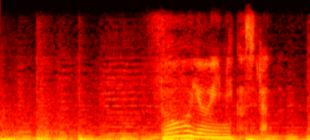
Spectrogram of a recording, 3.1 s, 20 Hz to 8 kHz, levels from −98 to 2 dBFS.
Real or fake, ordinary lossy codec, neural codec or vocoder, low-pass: real; Opus, 32 kbps; none; 7.2 kHz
